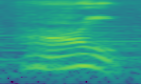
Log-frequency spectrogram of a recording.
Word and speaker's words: ऋ: This akshar, this swar is called as Ru. Okay, it is pronounced as Ru.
